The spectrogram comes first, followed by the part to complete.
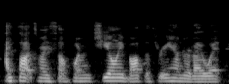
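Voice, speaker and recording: A woman's voice: sits low, fairly even intonation, fast talker, creaky, lo-fi sound. A woman in her fifties giving an earnest, emotional testimonial, speaking straight to her viewers. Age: 50s. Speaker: program member sharing her story. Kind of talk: candid personal testimonial.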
